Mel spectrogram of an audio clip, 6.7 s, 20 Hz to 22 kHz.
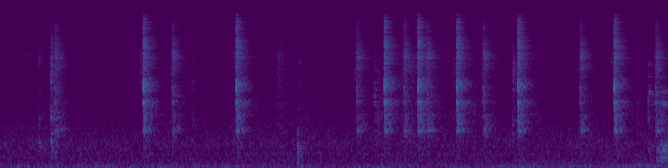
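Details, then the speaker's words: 1975 Honda GL1000 Goldwing, plugs out and fuel line off to check spark: sharp single clicks at each press, about fifteen in seven seconds, no cranking; rusty starter solenoid connections mean no power reaches the starter. "starter's clicking uh could be seized or the starter could be stuck"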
